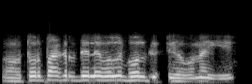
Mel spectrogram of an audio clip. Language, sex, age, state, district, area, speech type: Odia, male, 45-60, Odisha, Nabarangpur, rural, conversation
